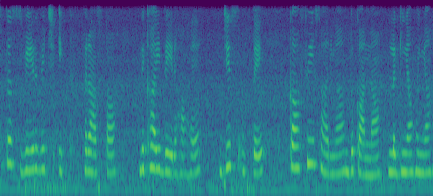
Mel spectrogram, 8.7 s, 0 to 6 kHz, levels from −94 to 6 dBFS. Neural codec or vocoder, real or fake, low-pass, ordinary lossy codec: none; real; 5.4 kHz; none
